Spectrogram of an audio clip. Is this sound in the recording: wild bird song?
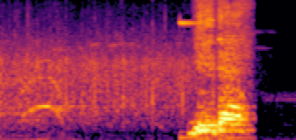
no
